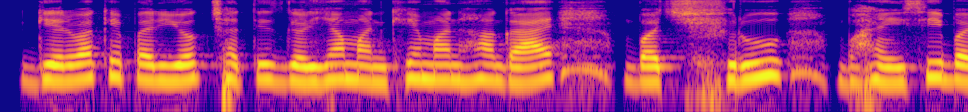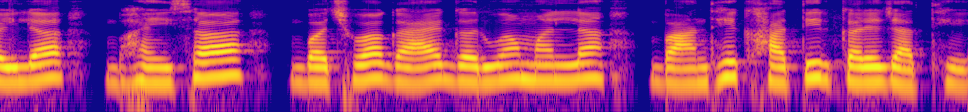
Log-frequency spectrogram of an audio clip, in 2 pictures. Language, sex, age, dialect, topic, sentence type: Chhattisgarhi, female, 25-30, Western/Budati/Khatahi, agriculture, statement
